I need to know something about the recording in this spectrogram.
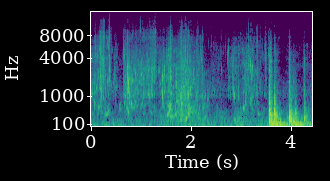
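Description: Water lapping and dripping against a kayak hull in a run of small splashes, with a loud low thump near the end.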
